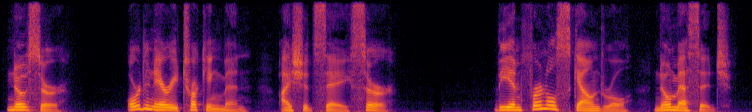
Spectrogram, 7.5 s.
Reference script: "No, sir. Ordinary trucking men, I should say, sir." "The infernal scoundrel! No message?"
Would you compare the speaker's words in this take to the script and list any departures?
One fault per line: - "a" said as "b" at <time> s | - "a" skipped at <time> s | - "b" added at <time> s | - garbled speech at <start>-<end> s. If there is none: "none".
none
